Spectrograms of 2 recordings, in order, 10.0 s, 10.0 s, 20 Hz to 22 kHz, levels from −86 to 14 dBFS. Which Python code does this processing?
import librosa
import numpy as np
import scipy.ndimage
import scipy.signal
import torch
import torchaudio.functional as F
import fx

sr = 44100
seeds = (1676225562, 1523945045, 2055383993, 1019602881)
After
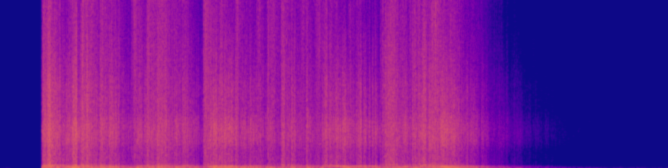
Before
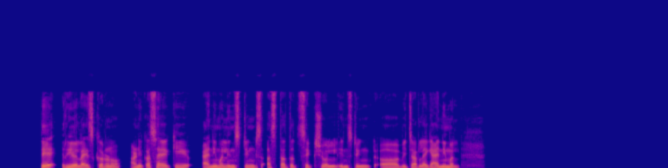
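

y = fx.room_shoebox(x, sr, seeds[0], volume_m3=870.0, walls='mixed', distance_m=1.9)
y = fx.noise_mod_delay(y, sr, seeds[1], noise_hz=4500.0, depth_ms=0.5)
y = y * 10.0 ** (1.5 / 20.0)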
